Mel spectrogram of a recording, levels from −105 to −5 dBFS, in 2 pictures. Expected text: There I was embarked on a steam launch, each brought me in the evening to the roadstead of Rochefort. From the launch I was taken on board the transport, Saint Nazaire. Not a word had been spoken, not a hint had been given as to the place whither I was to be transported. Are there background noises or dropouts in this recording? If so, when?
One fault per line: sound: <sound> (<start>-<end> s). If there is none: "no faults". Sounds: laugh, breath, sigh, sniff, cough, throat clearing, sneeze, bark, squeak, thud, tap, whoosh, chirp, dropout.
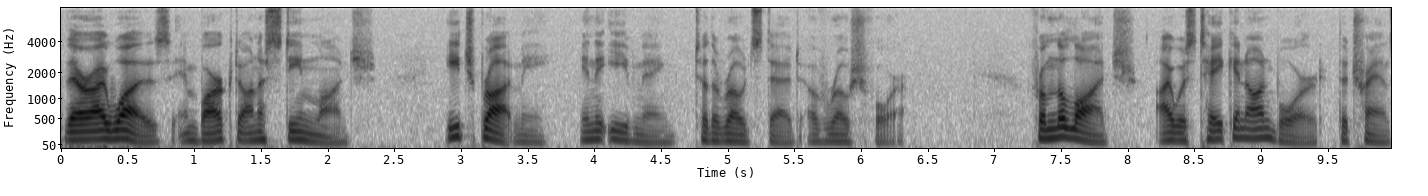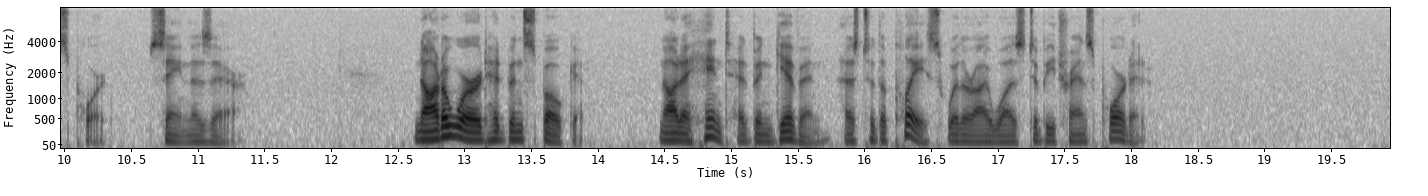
no faults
